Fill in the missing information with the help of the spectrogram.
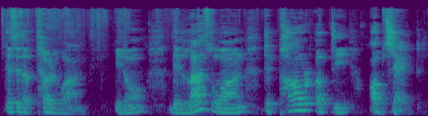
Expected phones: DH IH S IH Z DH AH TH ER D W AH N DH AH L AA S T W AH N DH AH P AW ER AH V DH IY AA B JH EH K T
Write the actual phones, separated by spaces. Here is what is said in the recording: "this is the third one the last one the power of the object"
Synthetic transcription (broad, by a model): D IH S IH Z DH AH T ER D W AH N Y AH L AA S T W AH N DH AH P AW ER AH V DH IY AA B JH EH K T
